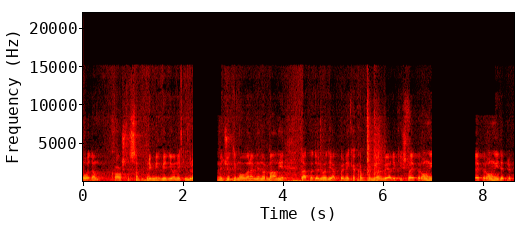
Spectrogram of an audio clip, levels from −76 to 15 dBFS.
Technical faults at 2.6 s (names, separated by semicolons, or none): stream reconnect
